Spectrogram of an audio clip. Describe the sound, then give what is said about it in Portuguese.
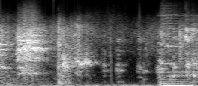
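Chickens clucking loudly inside a hen house, a dense, agitated chorus of overlapping squawks and clucks that runs without a break. “escutaram um grande barulho vindo do galpão das galinhas”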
